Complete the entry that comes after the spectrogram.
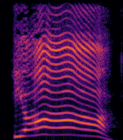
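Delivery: high, loud yes; prince calling out. Acted. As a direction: blurt out an eager yes. (hoher, lauter Ausruf)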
